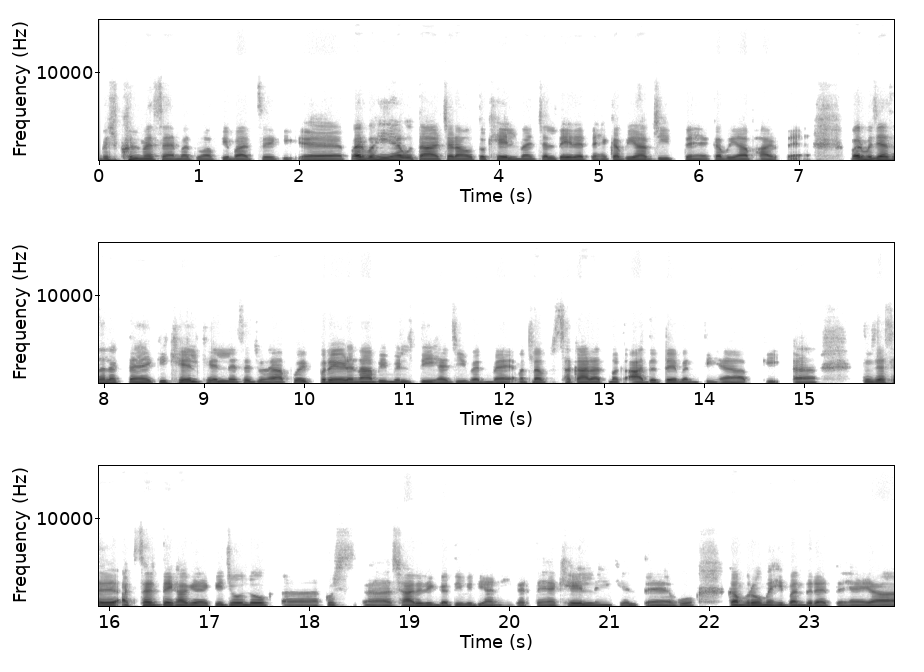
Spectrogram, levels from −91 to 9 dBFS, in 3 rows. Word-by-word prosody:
बिल्कुल, 120 +5 0
मैं 135 +1 +3
सहमत 110 -4 -2
हूँ 105 - -3
आपकी 105 +1 -4
बात 100 -2 0
से 105 -1 -3
कि 100 - -11
अ, 95 0 +1
पर 155 - +9
वही 150 +2 +3
है 155 0 +4
उतार-चढ़ाव 120 -2 +2
तो 120 - +2
खेल 110 -5 +2
में 110 -1 0
चलते 100 0 0
ही 105 - +6
रहते 100 -2 +1
हैं, 105 - -5
कभी 105 0 0
आप 100 - 0
जीतते 100 +1 -4
हैं, 100 -1 -3
कभी 100 -1 0
आप - - -2
हारते 90 -2 -4
हैं। - - -10 0.4
पर 145 - +8
मुझे 155 +2 +5
ऐसा 160 0 +2
लगता 145 -2 -1
है 145 0 +1
कि 150 +3 -4
खेल 130 -2 +3
खेलने 125 -2 0
से 135 +2 -2
जो 125 0 -5
है 125 - +1
आपको 125 +2 -2
एक 140 - -1
प्रेरणा 105 +2 +3
भी - - +1
मिलती 100 +1 -2
है 100 0 -1
जीवन 95 0 -4
में 105 +1 -1
मतलब 105 0 -1 0.2
सकारात्मक 110 +2 0 0.2
आदतें 105 +3 -1
बनती 95 -3 -6
हैं 95 -1 -3
आपकी 95 +1 -7 0.2
अ, 95 -1 -2 0.5
तो 115 - 0
जैसे 115 +2 +4
अक्सर 135 -1 +3
देखा 120 -1 +4
गया 115 0 +2
है 110 - 0
कि 125 +2 -2
जो 115 +1 +2
लोग 115 +1 +3
अ, 95 -2 -5
कुछ 120 -2 -5 0.3
अ, 95 -2 -3
शारीरिक 105 0 +1
गतिविधियाँ 100 0 -2
नहीं 100 0 -13
करते 100 -1 -7
हैं, 100 +1 -2
खेल 105 -1 +2
नहीं 100 0 -3
खेलते 95 -1 -5
हैं 90 -2 -2
वो, 90 +1 -5 0.4
कमरों 115 -1 +4
में 110 -1 +1
ही 110 +1 -1
बंद 100 -1 0
रहते 95 -2 -2
हैं 95 0 -2
या 95 -1 +1
105 Hz, 210 wpm, -23 LUFS, 100-120 Hz, 0.5 s, पर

